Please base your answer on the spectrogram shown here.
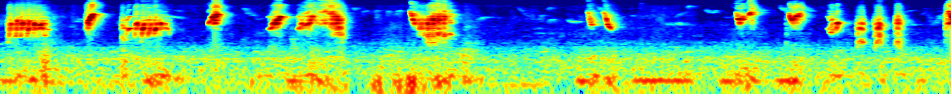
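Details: Moulting long-tailed shrike in full mimicry song of wild birds: harsh, buzzy bursts alternate with thin, sharp high notes, separated by short pauses.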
